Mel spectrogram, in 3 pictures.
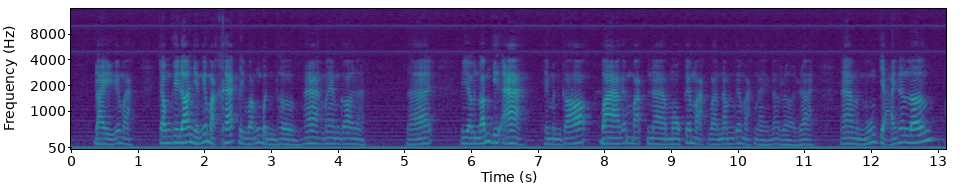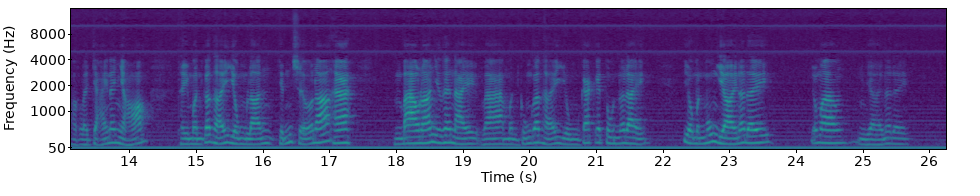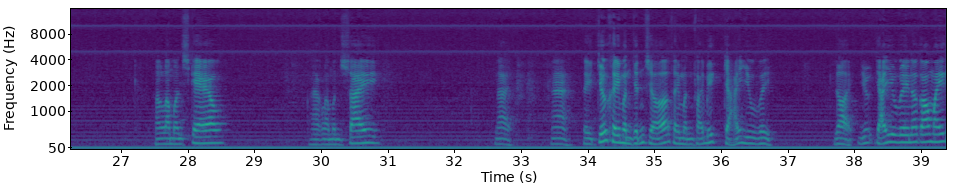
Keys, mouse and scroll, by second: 3.1 click, 4.1 click, 5.1 click, 6.6 a, 11.6 middle click, 12.4 click, 17.7 click, 22.8-24.0 drag, 27.3-28.3 drag, 30.0-31.3 drag, 35.2 click, 37.6-39.3 middle drag.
